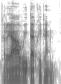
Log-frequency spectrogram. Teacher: the T naturally gets taken onto the next vowel beautifully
